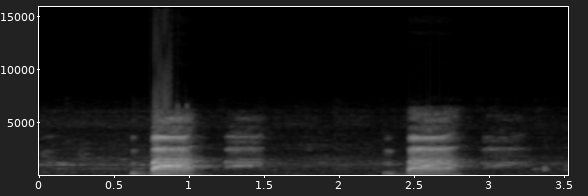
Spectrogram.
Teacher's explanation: বাটা আমাদের দুই ঠোঁট একসাথে লেগে যাবে, লেগে একটু পৃথক হয়ে যাবে যখন আওয়াজটা বের হবে বা বা। এরকম ভাবে বা, এরকম ভাবে আওয়াজটা হবে।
